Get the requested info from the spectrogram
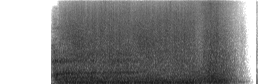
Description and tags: Fire-breathing dragon
A fire breathing dragon sound I created. Useful for toasting villagers and flambeing knights in melted armour.
toast, breath, flame, fire, dragon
